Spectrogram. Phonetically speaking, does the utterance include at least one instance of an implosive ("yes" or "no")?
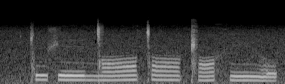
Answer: no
